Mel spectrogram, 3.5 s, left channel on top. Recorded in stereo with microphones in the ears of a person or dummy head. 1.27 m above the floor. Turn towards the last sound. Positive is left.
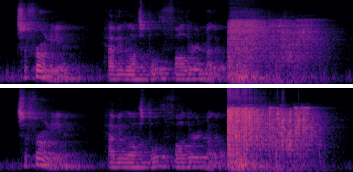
turn(degrees=-55)  # may be behind; listen again after turning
